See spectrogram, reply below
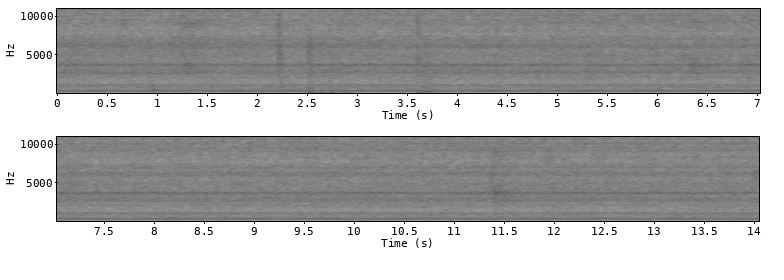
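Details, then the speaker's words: Budgerigar (Purin) in veterinary ICU receiving oxygen therapy: sound of the oxygen therapy incubator running. "ICU 内で包括して酸素療法を行っています。"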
